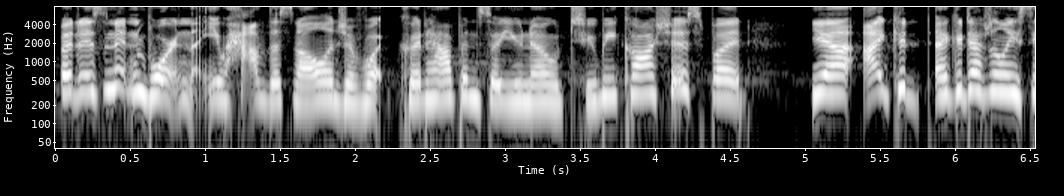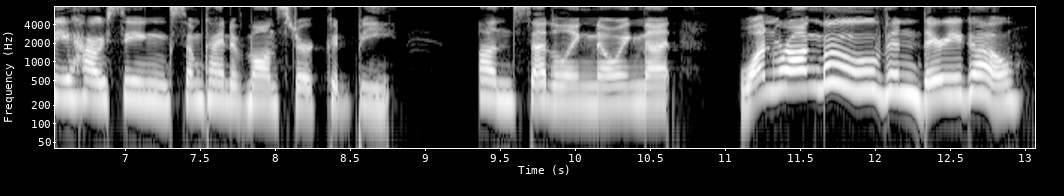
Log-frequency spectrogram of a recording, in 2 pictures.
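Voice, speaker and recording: A woman's voice: a little high, normal speed, dry recording. A woman hosting a role-play let's play, improvising her character's side of the dialogue in a chatty, conversational way. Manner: chatty, conversational, reacts with questions.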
